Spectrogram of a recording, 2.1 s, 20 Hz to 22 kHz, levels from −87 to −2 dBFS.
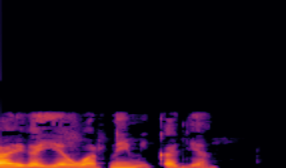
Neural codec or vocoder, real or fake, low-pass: none; real; 7.2 kHz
